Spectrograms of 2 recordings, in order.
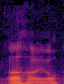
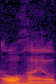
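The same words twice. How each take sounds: First: "Ahio" opening on a soft uh; biblical name Ahio. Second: "Ohio" with a clear long O first; town name Ohio. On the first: Preacher corrects the Bible name, Ahio with uh first. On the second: Preacher shows which name it isn't, Ohio with OH. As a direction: say "Ohio" opening on OH. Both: Shown as a demonstration. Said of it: "not Ohio, by the way, Ahio".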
